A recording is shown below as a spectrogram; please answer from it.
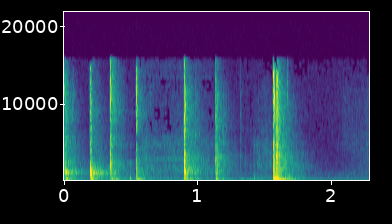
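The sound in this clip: Quiet, sparse keystrokes on a computer keyboard, several sharp clicks at uneven intervals, one a little louder than the rest, with near silence between them.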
